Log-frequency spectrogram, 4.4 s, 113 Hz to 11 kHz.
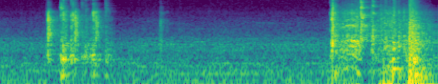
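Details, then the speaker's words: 6.0L V8 Trans Am build, first start, exhaust not fitted: two bursts of sharp cranking cracks with loud popping from the open pipes as it tries to catch; backfiring on startup. "Woo! That was a funny noise. That was a firewall."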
